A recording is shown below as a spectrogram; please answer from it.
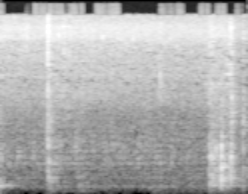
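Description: Cabbage pakodas frying in oil, a soft, steady sizzle heard alone at low volume, broken by a couple of brief clicks.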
